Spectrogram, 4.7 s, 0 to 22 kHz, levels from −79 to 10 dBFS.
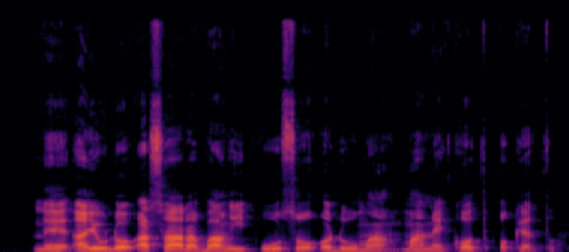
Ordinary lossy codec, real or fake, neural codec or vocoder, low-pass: none; real; none; none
